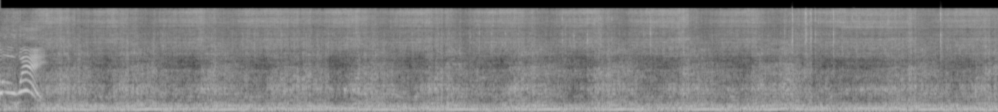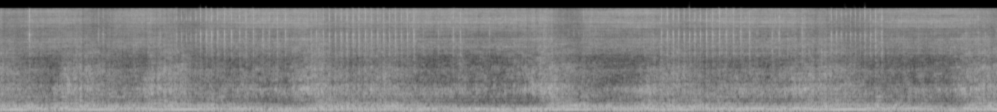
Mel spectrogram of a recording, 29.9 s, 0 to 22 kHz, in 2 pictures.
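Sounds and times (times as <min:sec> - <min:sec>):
engine running steadily: 0:00.0 - 0:29.9.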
